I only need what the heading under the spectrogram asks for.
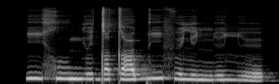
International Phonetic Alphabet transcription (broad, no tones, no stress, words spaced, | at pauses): ixu mʲʊɪ̯dʏtˤu bifʏlʲəɲʏ ʎʏ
